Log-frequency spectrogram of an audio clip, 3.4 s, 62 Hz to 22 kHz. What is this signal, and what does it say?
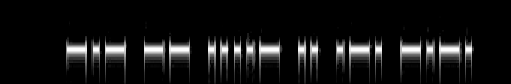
Morse code, heard as a keyed tone, about 28 wpm, 700 Hz. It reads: KM4IRC
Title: USA Call Signs - 6 Characters - Repeated 3x - 28wpm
